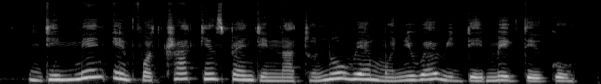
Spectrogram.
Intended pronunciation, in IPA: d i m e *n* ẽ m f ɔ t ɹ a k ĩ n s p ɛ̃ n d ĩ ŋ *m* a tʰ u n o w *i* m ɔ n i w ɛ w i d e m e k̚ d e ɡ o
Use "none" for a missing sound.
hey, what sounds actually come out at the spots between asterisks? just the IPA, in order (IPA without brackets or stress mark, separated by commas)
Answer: n, n, ɛ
